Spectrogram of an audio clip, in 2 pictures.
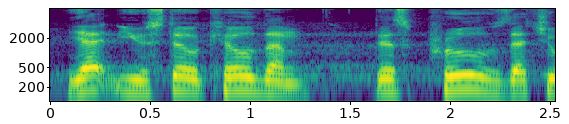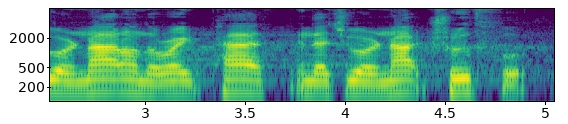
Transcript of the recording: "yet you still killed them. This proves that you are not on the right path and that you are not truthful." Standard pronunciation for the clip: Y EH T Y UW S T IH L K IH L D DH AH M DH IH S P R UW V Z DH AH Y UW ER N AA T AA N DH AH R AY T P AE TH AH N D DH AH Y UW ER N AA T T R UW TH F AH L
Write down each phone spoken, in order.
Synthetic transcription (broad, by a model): Y EH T Y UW S T IH L K IH L D DH AH M DH IH S P R UW V Z DH AH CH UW ER N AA T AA N DH AH R AY T P AE TH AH N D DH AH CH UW ER N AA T T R UW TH F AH L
